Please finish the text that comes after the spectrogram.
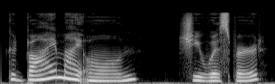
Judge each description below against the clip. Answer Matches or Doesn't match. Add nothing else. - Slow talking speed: Matches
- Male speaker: Doesn't match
